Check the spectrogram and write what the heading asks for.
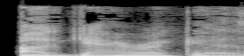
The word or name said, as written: agaricus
